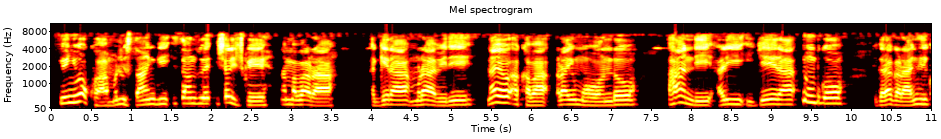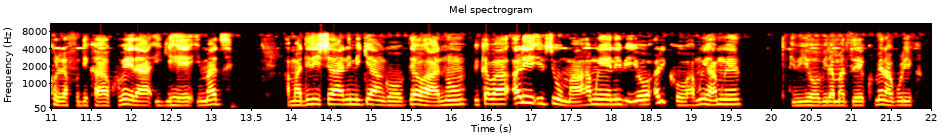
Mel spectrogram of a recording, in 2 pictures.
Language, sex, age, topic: Rundi, male, 25-35, education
